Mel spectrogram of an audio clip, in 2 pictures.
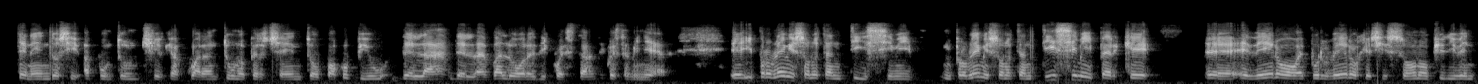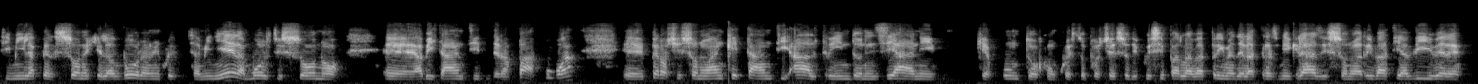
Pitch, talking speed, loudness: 140 Hz, 145 wpm, -16 LUFS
